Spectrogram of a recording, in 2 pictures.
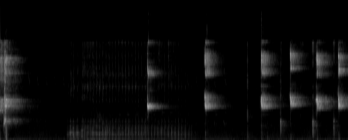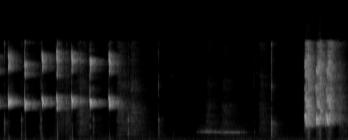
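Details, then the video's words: Fighter-type lovebird singing intensely, recorded as training material for other lovebirds: a run of sharp, high chirps repeated quickly in a burst, then a short whistle and a harsh shrill note at the end. A faint low hum sits underneath. "MASTERAN LOVEBIRD FIGHTER GACOR || TES MENTAL BURUNG LOVEBIRD ANDA AGAR IKUT BUNYI !!!"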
